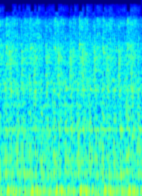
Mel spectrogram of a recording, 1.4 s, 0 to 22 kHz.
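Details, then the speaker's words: Kohler Magnum M18 from a Cub Cadet 1882, rebuilt, cold on a test stand at about 1,000 rpm idle with 30 psi oil pressure: light even clack; owner suspects crank or cam end play. "idling at about almost a thousand rpm sounds pretty good has a little bit of clackiness to it"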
